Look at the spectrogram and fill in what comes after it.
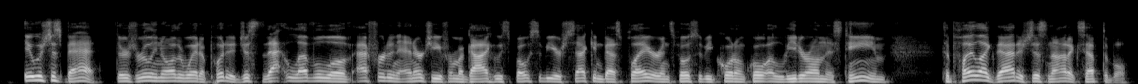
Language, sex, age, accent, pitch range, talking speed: English, male, 20-39, American, 125-145 Hz, 260 wpm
